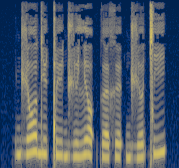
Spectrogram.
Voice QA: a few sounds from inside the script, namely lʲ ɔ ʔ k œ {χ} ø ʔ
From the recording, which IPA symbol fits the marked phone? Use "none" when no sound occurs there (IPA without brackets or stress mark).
x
